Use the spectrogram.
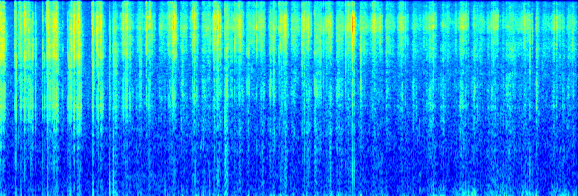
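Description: Long nails scratch hard across a solid pink bar of soap with a ribbed, embossed surface, leaving soap shavings on it. Quick, dry scraping strokes come in steady bursts of bright, crackly hiss over a soft low rumble.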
